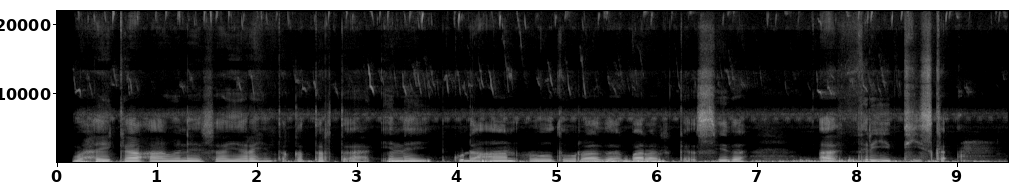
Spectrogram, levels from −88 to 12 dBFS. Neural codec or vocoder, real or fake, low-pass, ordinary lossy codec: none; real; none; none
